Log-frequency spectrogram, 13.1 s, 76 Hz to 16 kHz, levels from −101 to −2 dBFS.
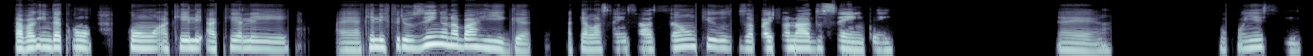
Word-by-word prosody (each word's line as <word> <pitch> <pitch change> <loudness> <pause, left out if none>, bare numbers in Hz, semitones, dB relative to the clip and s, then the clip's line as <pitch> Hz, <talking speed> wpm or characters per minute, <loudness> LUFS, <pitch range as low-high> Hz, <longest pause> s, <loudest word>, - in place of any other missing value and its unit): Estava 165 +1 +6
ainda 180 0 +4
com 180 -3 +1 0.4
com 170 -1 +3
aquele 175 +2 +2
aquele, 160 -2 -1 0.5
eh, 145 +1 -4
aquele 180 +5 +3
friozinho 195 +8 +4
na 215 -2 +5
barriga. 170 -10 +2 0.4
Aquela 150 +2 -3
sensação 160 +5 -3
que 195 -3 -1
os 170 -1 -4
apaixonados 165 0 +1
sentem. 150 -3 -3 1.6
É. 135 - -7 1.1
O 145 - -11
conhecido. 165 -6 -6
165 Hz, 90 wpm, -23 LUFS, 150-180 Hz, 1.6 s, Estava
